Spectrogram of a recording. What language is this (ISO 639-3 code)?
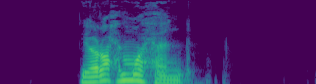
kab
